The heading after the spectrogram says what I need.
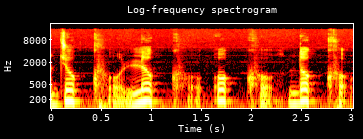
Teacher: এই স্বরে অ এর পরে খ থাকার কারণে সেটার উচ্চারণ হয়ে গেছে ও এর মতো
